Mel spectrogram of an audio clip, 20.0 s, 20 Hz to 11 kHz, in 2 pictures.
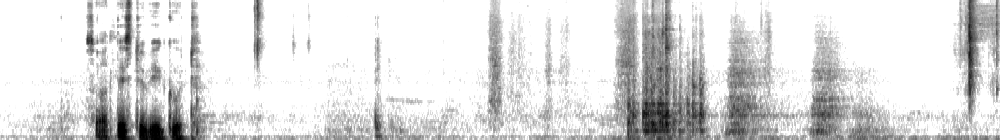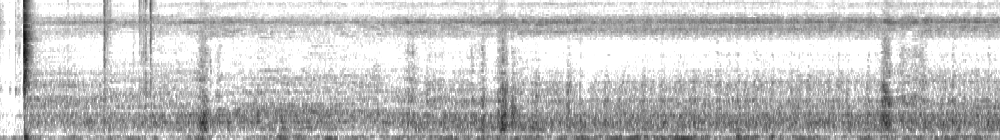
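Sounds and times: heat tool ignition clicks: 0:09.6 - 0:20.0
burner hissing: 0:09.8 - 0:20.0.

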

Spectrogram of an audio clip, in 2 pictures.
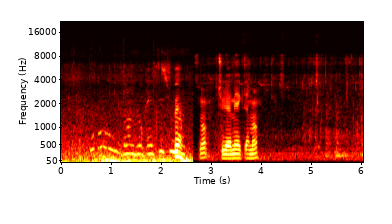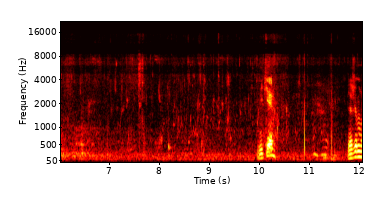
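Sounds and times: stream trickling: 0:03.0 - 0:12.0.

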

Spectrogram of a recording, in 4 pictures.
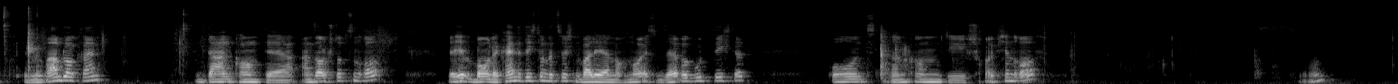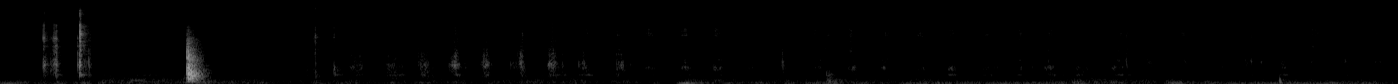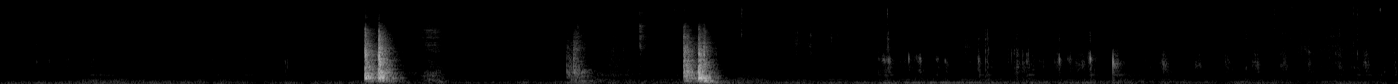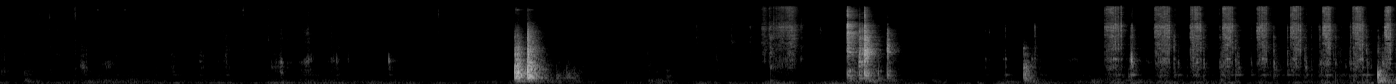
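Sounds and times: screws tightened with hand tool: 0:49.5 - 0:50.0, 0:53.0 - 0:55.9.

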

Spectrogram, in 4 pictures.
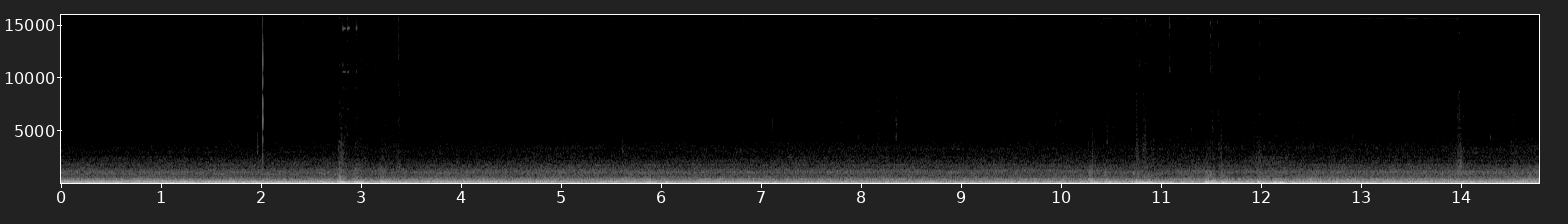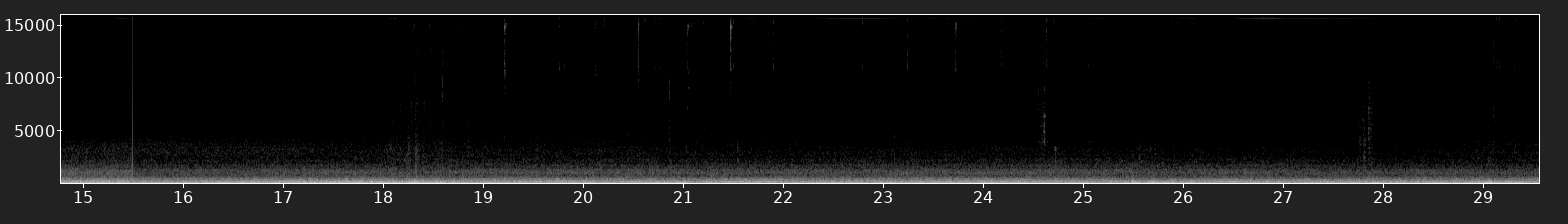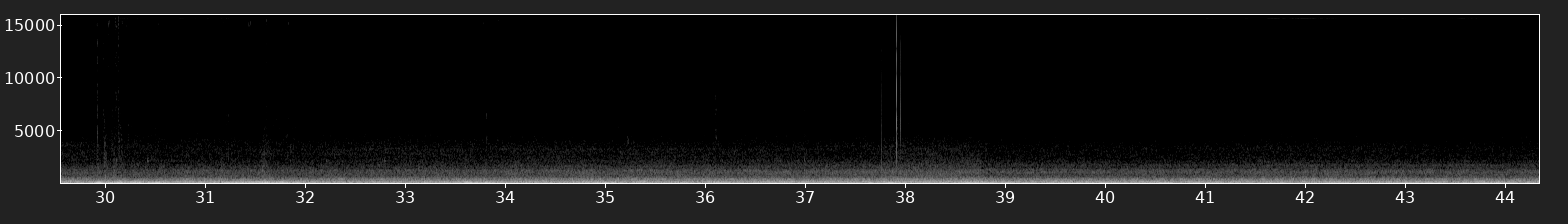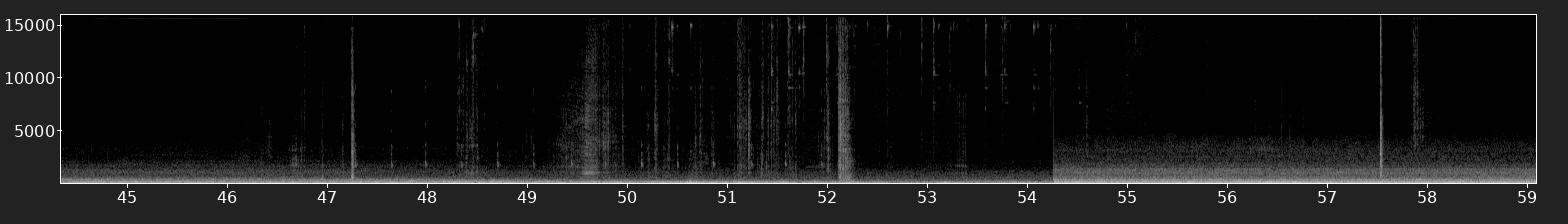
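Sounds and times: car engine and tyre rumble: 0:00.0 - 0:59.0.

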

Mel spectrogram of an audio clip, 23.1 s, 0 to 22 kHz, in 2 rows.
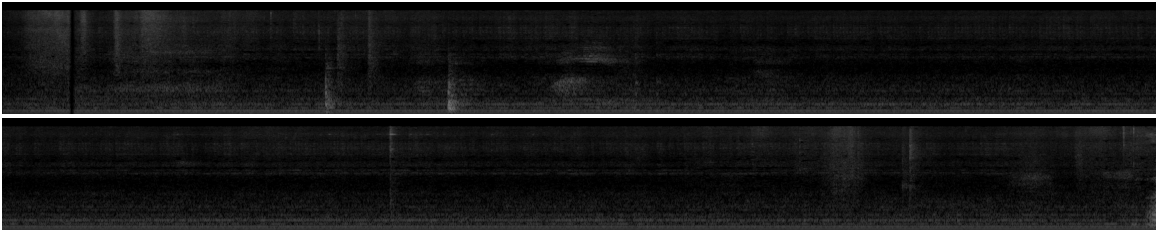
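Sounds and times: low mechanical hum: 0:00.0 - 0:23.0.

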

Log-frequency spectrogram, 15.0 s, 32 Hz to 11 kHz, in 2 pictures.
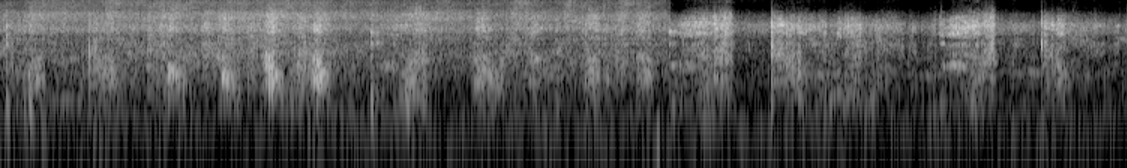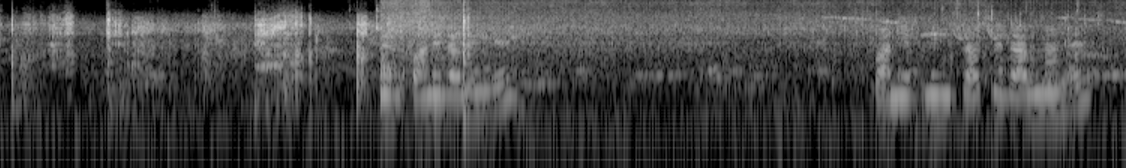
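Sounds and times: spatula scraping metal pan: 0:00.0 - 0:10.8
food sizzling: 0:00.0 - 0:15.0.

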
